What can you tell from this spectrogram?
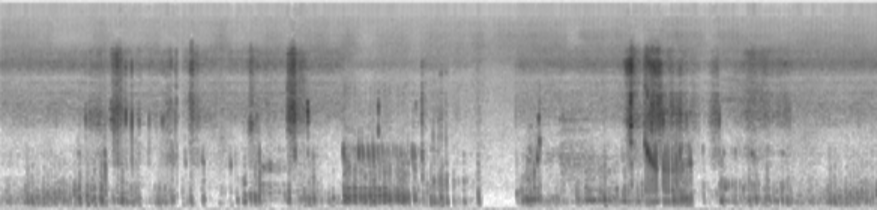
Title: Real Digestion Stomach Grumbling sounds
